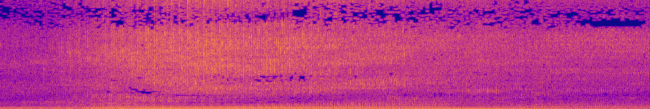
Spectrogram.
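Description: A second car engine hums as it passes on a dirt road.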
